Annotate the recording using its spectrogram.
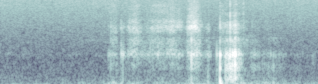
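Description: About a second of close crunching and rustling with a couple of sharp knocks near the end, from the walker carrying the camera.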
